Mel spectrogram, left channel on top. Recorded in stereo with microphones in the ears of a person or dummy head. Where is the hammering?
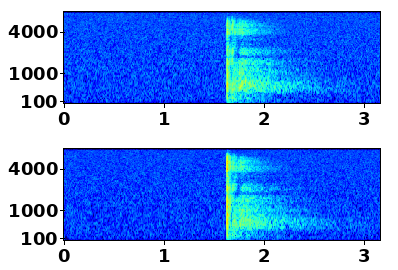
70° right (ahead or behind), 1.9 m.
